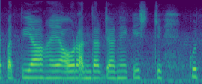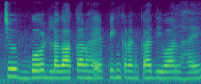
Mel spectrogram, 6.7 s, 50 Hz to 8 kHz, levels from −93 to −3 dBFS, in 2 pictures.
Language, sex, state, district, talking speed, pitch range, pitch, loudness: Hindi, female, Andhra Pradesh, Anantapur, 150 wpm, 195-210 Hz, 205 Hz, -26 LUFS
